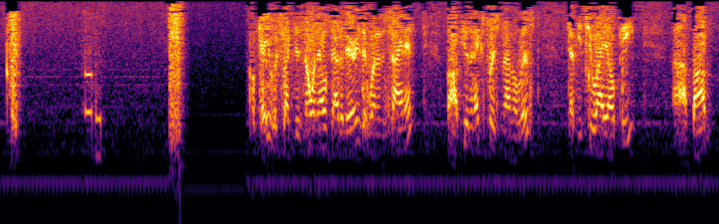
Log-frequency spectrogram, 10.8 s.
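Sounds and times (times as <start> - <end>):
static noise rush: 0.0 - 0.6, 2.4 - 10.7
low hum and faint hiss: 0.0 - 10.7
short electronic beeps: 1.2 - 1.6
speech: 1.4 - 1.7, 7.0 - 10.7.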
